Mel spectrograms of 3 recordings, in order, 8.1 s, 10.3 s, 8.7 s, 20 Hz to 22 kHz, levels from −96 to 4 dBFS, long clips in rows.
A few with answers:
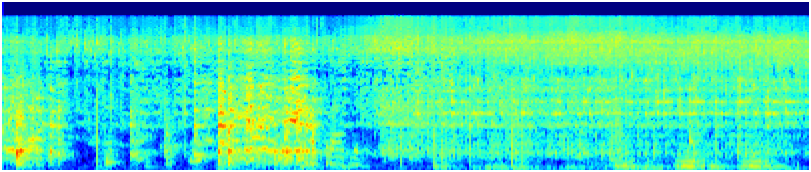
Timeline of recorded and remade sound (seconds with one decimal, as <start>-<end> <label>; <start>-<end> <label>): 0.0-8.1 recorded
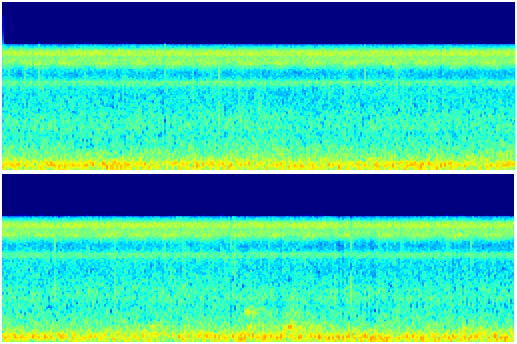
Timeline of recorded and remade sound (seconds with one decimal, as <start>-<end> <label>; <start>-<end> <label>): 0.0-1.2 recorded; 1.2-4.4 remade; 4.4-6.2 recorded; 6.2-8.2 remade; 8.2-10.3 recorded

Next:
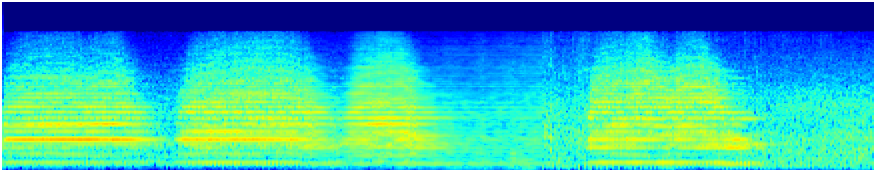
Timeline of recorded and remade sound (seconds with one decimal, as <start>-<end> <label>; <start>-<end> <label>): 0.0-3.0 recorded; 3.0-5.4 remade; 5.4-8.7 recorded

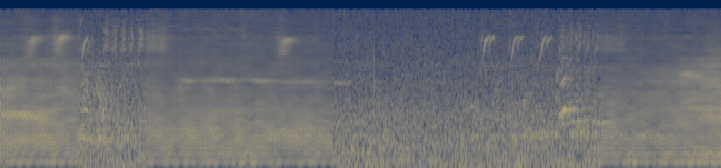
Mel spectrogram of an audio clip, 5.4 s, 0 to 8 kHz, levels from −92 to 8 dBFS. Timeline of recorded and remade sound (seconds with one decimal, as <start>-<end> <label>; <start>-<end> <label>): 0.0-0.6 remade; 0.6-1.1 recorded; 1.1-2.5 remade; 2.5-4.5 recorded; 4.5-5.4 remade

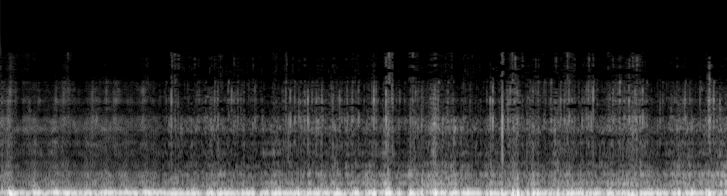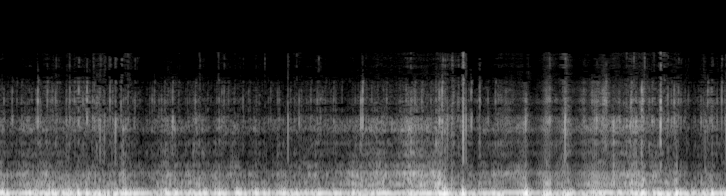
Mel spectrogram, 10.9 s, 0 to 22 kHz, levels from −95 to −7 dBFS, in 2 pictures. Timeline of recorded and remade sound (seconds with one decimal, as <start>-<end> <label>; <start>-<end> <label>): 0.0-1.2 remade; 1.2-9.2 recorded; 9.2-10.1 remade; 10.1-10.9 recorded

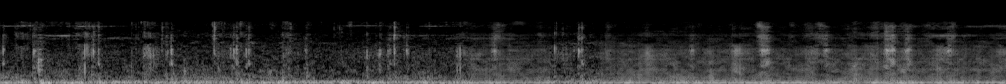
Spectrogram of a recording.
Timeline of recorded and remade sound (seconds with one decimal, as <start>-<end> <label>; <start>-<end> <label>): 0.0-4.7 recorded; 4.7-5.5 remade; 5.5-6.0 recorded; 6.0-10.1 remade

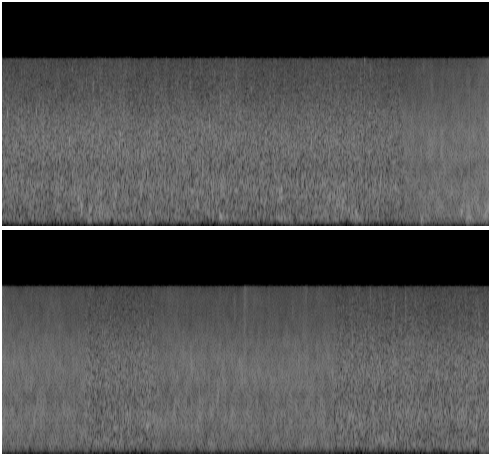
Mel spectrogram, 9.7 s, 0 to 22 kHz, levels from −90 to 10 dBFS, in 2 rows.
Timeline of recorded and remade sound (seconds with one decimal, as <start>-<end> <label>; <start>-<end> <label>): 0.0-4.0 recorded; 4.0-5.7 remade; 5.7-6.4 recorded; 6.4-8.2 remade; 8.2-9.7 recorded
